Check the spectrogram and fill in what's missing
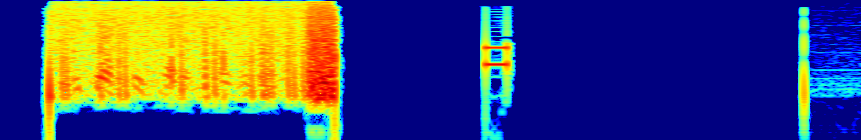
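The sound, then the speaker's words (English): About two seconds of hissy, band-limited radio static on an amateur radio net, with a weak station's faint voice barely poking through, then a short two-tone beep and a single sharp click after silence. “Okay, the first station was well into the noise there.”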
